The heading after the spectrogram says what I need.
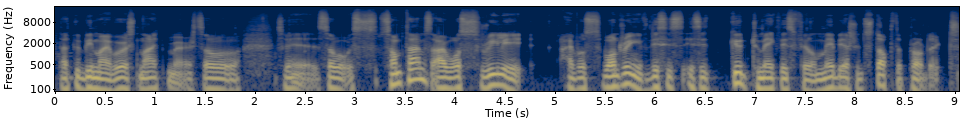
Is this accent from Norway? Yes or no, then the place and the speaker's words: yes; Norway; I'm from Norway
